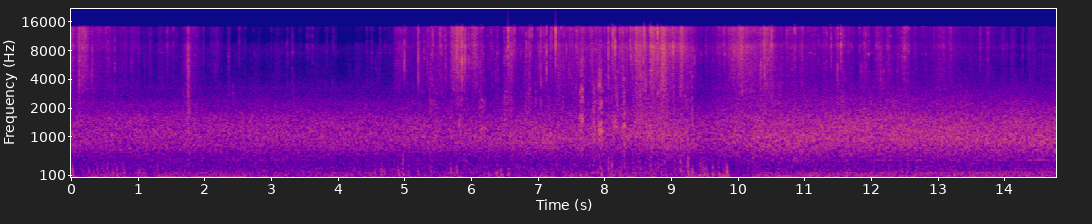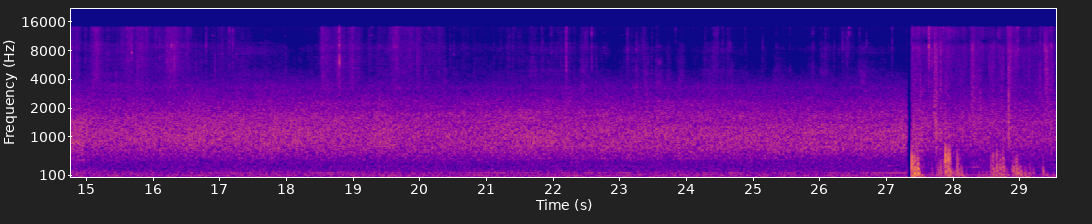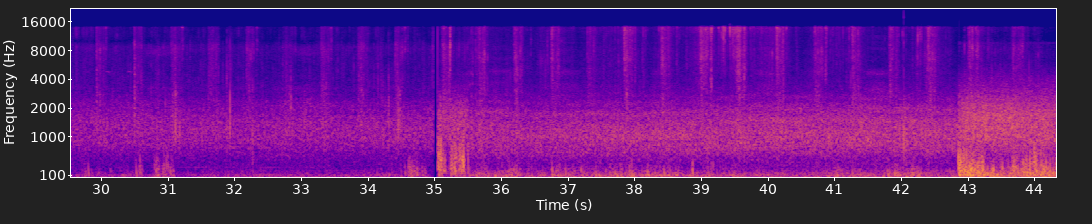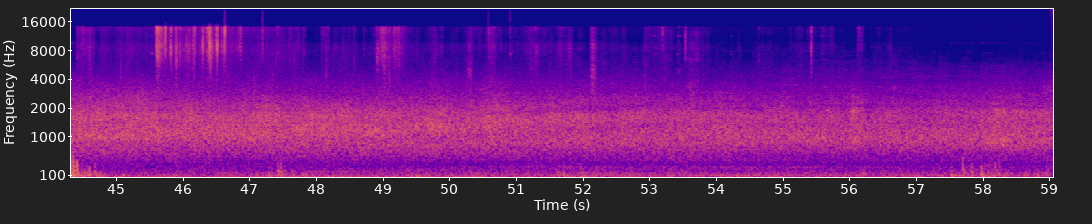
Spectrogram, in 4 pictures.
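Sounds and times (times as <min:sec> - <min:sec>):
footsteps on gravel: 0:00.0 - 0:17.6, 0:27.4 - 0:53.9
distant highway traffic hiss: 0:00.0 - 0:59.0
small clicks and scuffs: 0:45.0 - 0:55.7.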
